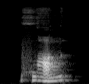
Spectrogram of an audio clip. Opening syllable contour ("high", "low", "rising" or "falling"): low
